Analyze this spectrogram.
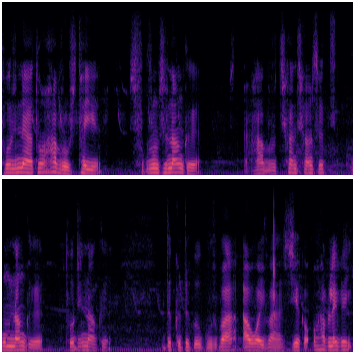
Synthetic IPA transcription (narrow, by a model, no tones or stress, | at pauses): tʰɔɾinajatʰɔɦabɾawsi̥tʰajɯ | sukɾums̬ɯnaŋkɯ | habɾotʰi̥kʰaŋtʰi̥kʰaŋsɯhɔmnaŋɡɯtʰɔɾinakʰɯ | dɯkʰɯdɯkʰɯɡuɾbaːwajbazeka̰ʔuɦablajbaj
